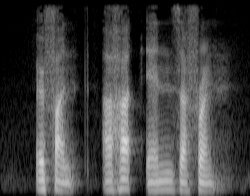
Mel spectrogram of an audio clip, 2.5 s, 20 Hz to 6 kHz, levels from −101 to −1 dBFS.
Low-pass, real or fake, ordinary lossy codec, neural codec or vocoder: 5.4 kHz; fake; none; codec, 16 kHz, 0.5 kbps, FunCodec, trained on LibriTTS, 25 frames a second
